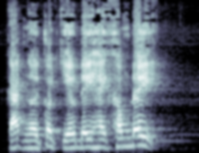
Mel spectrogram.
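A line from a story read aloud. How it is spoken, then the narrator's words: Old man's tiger-like roar. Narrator (Vietnamese): Lão nhân vừa bị đẩy lùi lúc này chợt gầm lên một tiếng như mãnh hổ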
